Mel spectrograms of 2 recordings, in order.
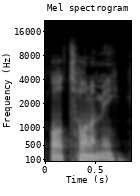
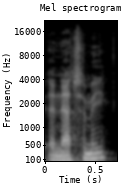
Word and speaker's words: ATNMY: It's by TZ and a EP called Wonder, which came out on his new label, ATNMY, pronounced Autonomy. And you know, the first time I saw it, I read Anatomy, and now I know it's Autonomy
